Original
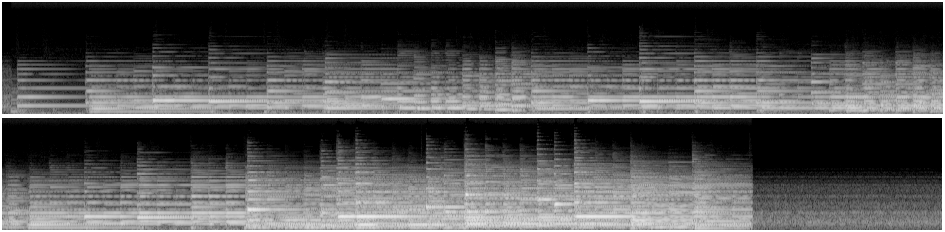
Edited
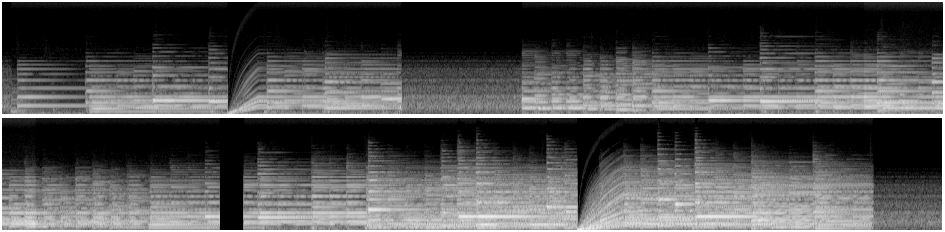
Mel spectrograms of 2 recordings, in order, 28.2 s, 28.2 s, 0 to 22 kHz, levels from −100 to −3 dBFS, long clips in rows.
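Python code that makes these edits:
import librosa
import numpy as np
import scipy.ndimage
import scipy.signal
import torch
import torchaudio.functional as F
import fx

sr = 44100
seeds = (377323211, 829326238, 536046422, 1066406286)

y = fx.edit(x, sr, fx.tape_start(start_s=3.38, length_s=0.46),
    fx.insert_room_tone(at_s=5.99, length_s=1.81),
    fx.clip_gain(start_s=11.12, length_s=1.69, db=5.5),
    fx.silence(start_s=15.57, length_s=0.36),
    fx.tape_start(start_s=20.93, length_s=0.7), tone=tone)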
